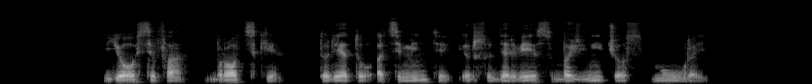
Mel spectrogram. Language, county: Lithuanian, Vilnius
